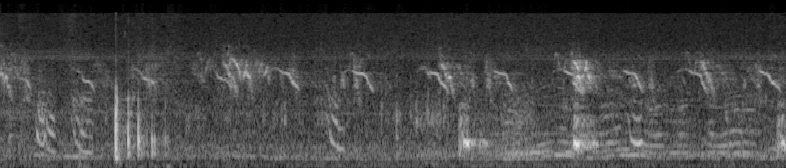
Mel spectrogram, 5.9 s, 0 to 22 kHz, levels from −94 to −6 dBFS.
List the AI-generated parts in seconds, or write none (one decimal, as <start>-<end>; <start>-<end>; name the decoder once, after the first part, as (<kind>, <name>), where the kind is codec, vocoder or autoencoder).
1.0-2.4 (vocoder, BigVGAN v2); 4.3-5.9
